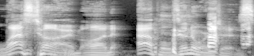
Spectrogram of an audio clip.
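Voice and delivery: TV recap-style announcer voice. Reading a series script aloud, opening the episode recap in an announcer voice. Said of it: "Announcer voice".

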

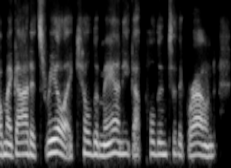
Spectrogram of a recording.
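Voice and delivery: normal talking voice

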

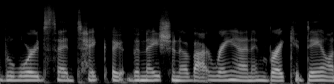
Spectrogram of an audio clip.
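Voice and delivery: ordinary talk

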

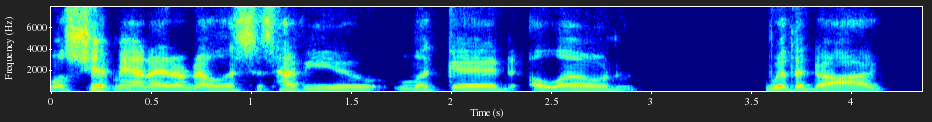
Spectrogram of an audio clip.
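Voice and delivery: ordinary talk

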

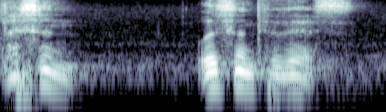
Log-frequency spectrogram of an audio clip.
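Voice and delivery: hushed, very quiet, little whispery voice. Showing how a parent says something important to their kids: little whispery voice. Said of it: "You get that kind of little whispery voice".

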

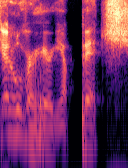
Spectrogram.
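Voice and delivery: affected, put-on character voice, calling out. Retelling how he beckoned the speaker's wife across the room, in the Freddy voice. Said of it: "he put on the Freddy voice".

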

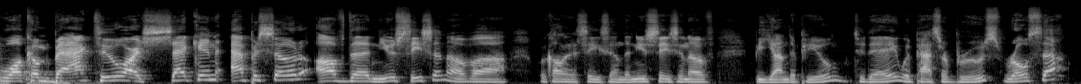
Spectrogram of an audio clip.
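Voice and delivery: energetic host-style announcer voice. Opening the new season's second episode of the show, in an announcer host voice. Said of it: "That's my host voice".

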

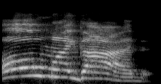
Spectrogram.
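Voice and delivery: high-pitched, gasping, mock shocked cry of disbelief. Retelling own reaction while watching: imitating own shocked scream. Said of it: "I was screaming, literally like".

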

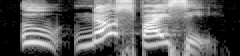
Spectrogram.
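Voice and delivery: put-on very high, loud, childish baby-talk voice. Retelling what a rich customer says when offered a margarita: imitating a woman talking like a five-year-old. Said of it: "reverts back to five years old".

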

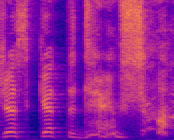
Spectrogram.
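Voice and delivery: very high-pitched, drawn-out shouting yell. Recalling shaking in a creek during a shoot, retelling a yell to the camera. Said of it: "I'm yelling to the camera".

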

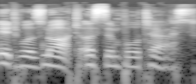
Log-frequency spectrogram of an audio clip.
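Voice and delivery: very deep, low, dramatic storyteller narrator voice. Telling the church about a pharmacy errand, the speaker switches to a narrator's voice. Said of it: "Cue narrator's voice".

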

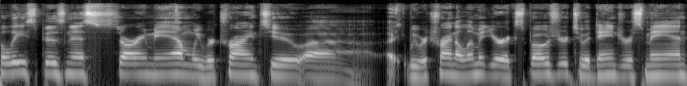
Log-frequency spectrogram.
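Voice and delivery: ordinary delivery

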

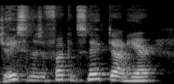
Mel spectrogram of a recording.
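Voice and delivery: put-on hollering, pitched high. Retelling spotting a snake at night, retelling a yell. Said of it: "I yelled at this dude".

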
